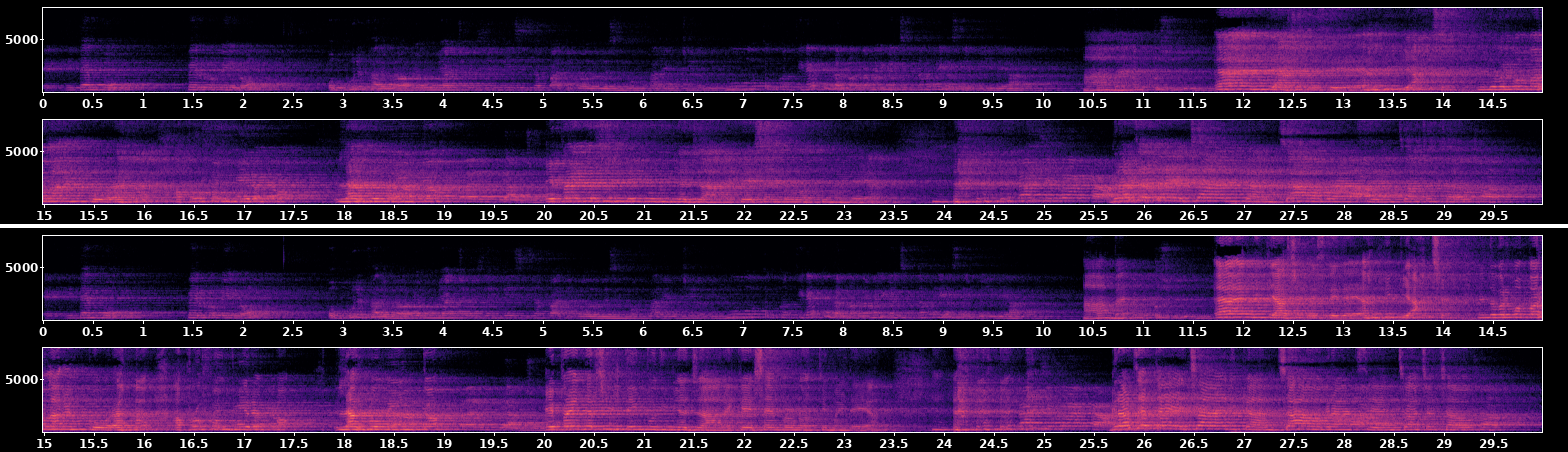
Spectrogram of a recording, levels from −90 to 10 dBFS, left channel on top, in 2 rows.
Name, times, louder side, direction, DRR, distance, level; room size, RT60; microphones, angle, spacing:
voice 1, 0.2-0.8 1.4-2.2 2.9-9.9 10.9-11.7 16.7-17.3 18.4-20.1 24.7-25.8 28.1-28.6 29.1-29.5, left 1 dB, 5° left, -5 dB, 3.9 m, -35 dB
voice 2, 10.4-10.9 11.7-17.4 17.9-19.0 20.0-24.9 25.7-29.3, right 2 dB, 50° right, 1 dB, 1.5 m, -25 dB
26.5 x 11.0 x 9.1 m, 2.5 s
head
